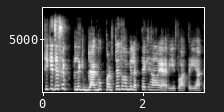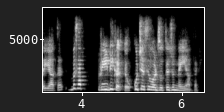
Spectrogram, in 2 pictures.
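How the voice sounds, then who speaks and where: A woman's voice: on the high side, animated, fast. A young woman giving casual exam study advice, chatty and mixing English phrases into her Hindi. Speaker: exam prep tutor. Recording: dull lo-fi audio.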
